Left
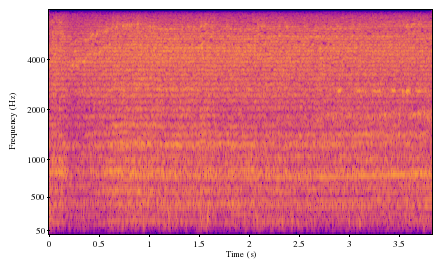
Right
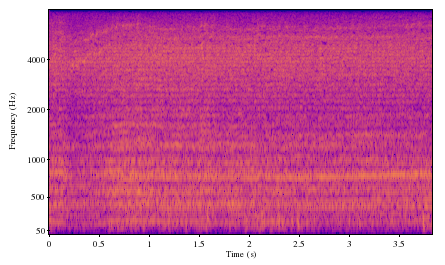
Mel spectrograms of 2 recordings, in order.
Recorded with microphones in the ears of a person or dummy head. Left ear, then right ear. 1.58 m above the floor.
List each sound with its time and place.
0.0 s a drone: 55° left (ahead or behind)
